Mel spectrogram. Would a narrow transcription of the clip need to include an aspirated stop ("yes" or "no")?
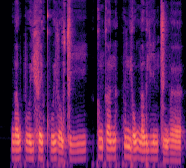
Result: yes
